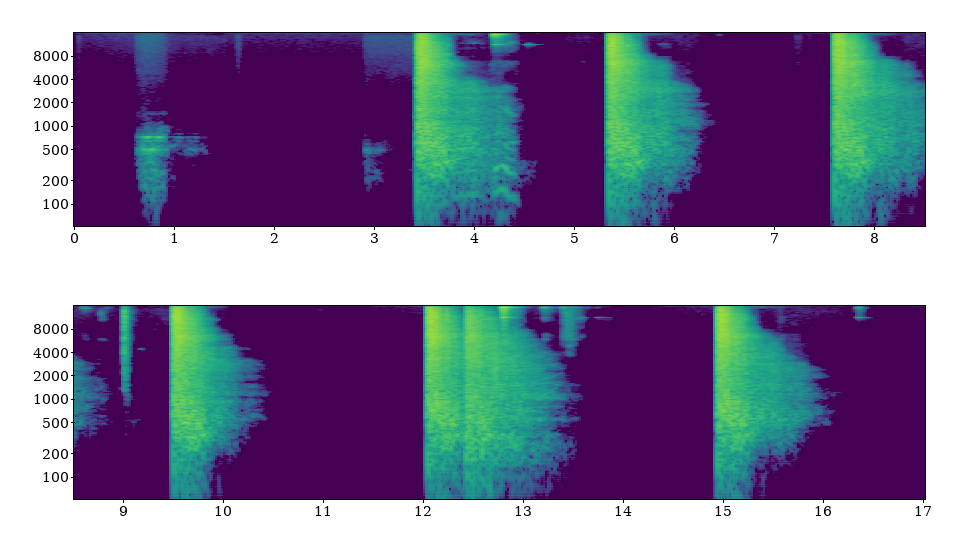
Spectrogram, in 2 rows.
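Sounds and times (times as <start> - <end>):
gunshots: 3.4 - 4.4, 5.3 - 6.2, 7.6 - 8.6, 9.5 - 10.2, 12.0 - 13.4, 15.0 - 15.9.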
